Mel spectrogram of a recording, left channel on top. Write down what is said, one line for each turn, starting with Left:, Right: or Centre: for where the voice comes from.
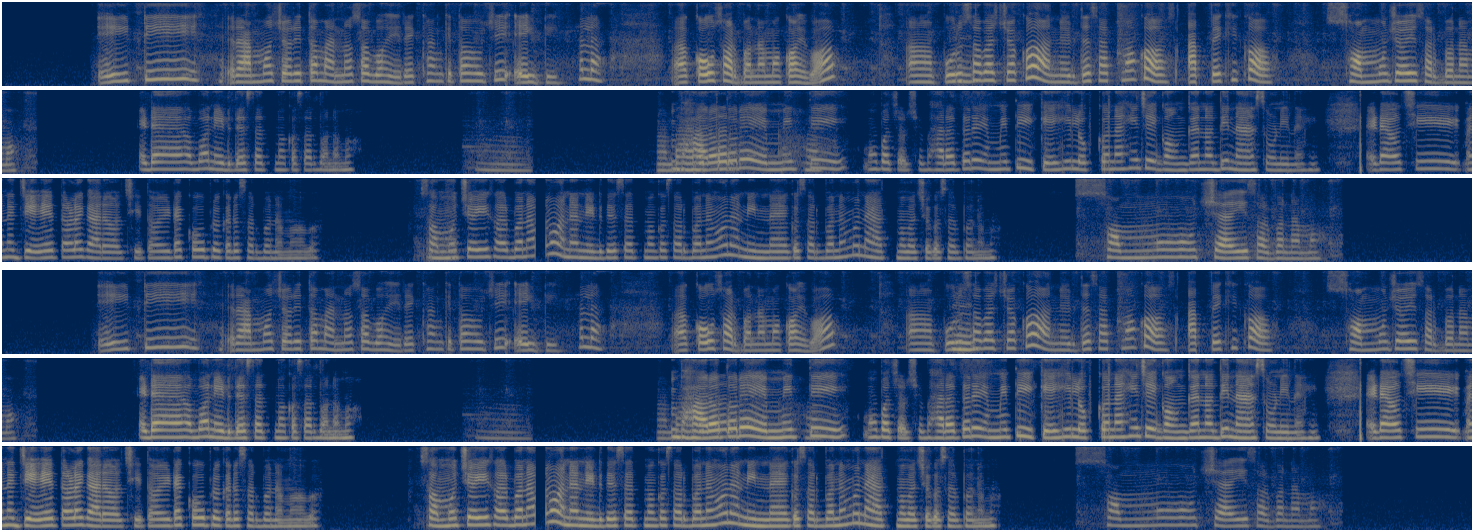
Left: ଏଇଟି ରାମଚରିତ ମାନସ ବହି ରେଖାଙ୍କିତ ହଉଚି ଏଇଟି ହେଲା। ଆ କୋଉ ସର୍ବନାମ କହିବ ଆଁ ଆଁ ପୁରୁଷବାଚ
Right: ହୁଁ।
Left: କ ନିର୍ଦ୍ଦେଶାତ୍ମକ ଆପେକ୍ଷିକ ସମୁଜୟୀ ସର୍ବନାମ।
Right: ଏଇଟା ହବ ନିର୍ଦ୍ଦେଶାତ୍ମକ ସର୍ବନାମ।
Left: ଉଁ ଭାରତର
Right: ଭାରତରେ ଏମିତି।
Left: ହଁ
Right: ମୁଁ ପଚାରୁଛି ଭାରତରେ ଏମିତି କେହି ଲୋକ ନାହିଁ ଯେ ଗଙ୍ଗା ନଦୀ ନାଁ ଶୁଣି ନାହିଁ। ଏଇଟା ଅଛି ମାନେ ଯେ ତଳେ ଗାର ଅଛି ତ ଏଇଟା କୋଉ ପ୍ରକାର ସର୍ବନାମ ହବ? ସମୁଚୟୀ
Left: ଉଁ
Right: ସର୍ବନାମ ନା ନିର୍ଦ୍ଦେଶା ତ୍ମକ ସର୍ବନାମ ନା ନିର୍ଣ୍ଣାୟକ ସର୍ବନାମ ନା ଆତ୍ମବାଚକ ସର୍ବନାମ।
Left: ସମୁଚାଇ ସର୍ବନାମ।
